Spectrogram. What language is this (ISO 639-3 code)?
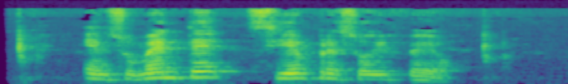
spa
